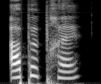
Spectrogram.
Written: a peu pres

